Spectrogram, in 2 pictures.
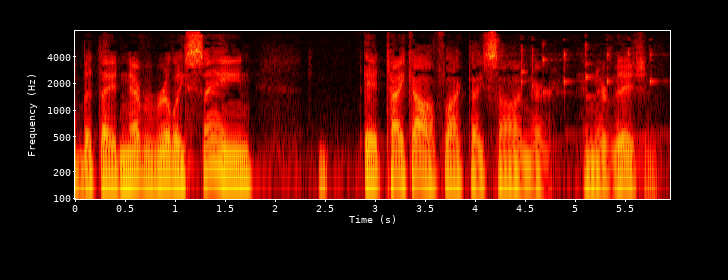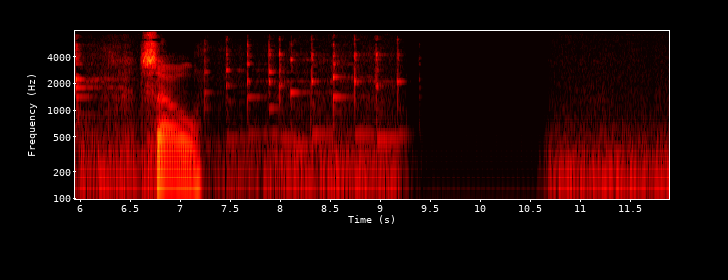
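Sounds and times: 
speech: 0.0s - 5.9s, 6.6s - 7.3s
low steady hiss: 0.0s - 11.8s
mobile phone ringtone: 4.4s - 9.4s.

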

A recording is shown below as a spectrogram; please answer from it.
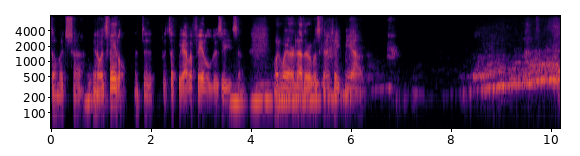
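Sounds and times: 
speech: 0.0s - 6.9s
faint low rumbling: 0.0s - 10.1s
motorcycle engine roaring past, heard through closed windows: 3.6s - 7.4s, 8.2s - 10.1s.

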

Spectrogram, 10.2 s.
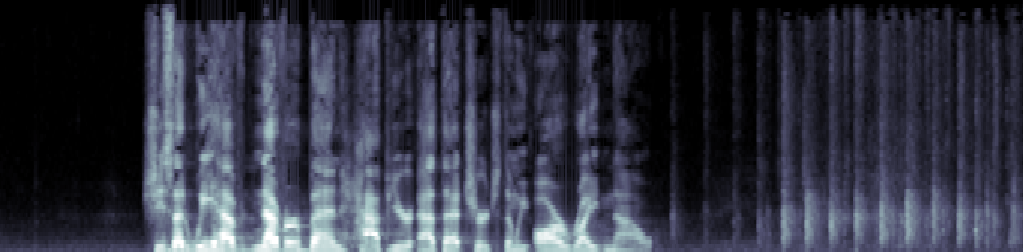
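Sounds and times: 
speech: 1.5s - 6.6s
audience applause: 7.4s - 10.2s.

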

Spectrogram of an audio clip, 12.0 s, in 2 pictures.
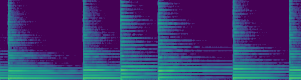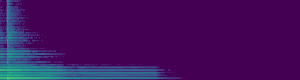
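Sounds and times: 
guitar notes: 0.0s - 8.8s.

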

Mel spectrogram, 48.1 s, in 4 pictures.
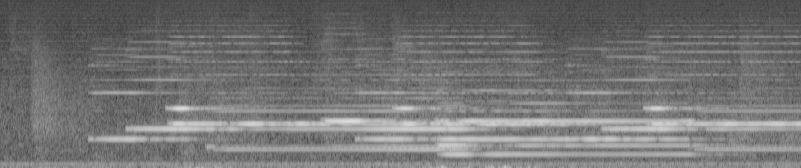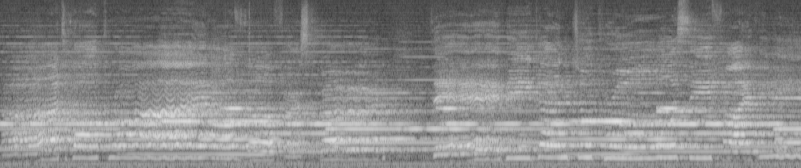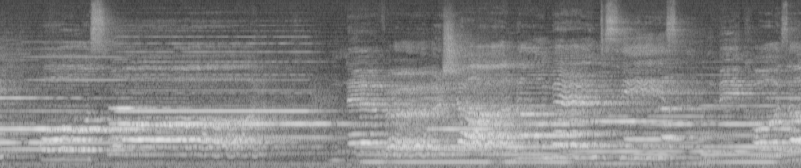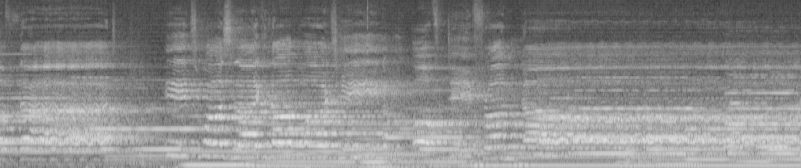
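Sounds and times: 
offertory solo: 1.2s - 48.0s.

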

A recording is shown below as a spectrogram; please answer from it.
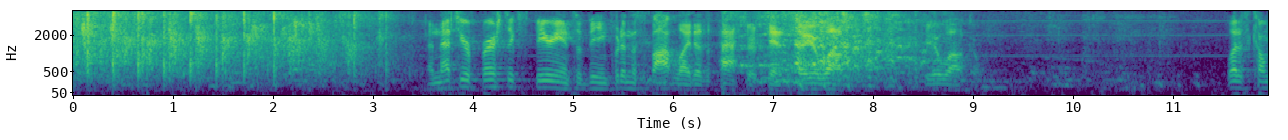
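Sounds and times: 
audience applause: 0.0s - 3.2s
speech: 3.6s - 9.0s, 11.6s - 11.9s
laughter: 5.6s - 11.4s.

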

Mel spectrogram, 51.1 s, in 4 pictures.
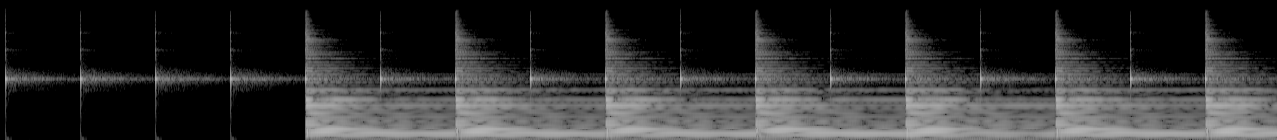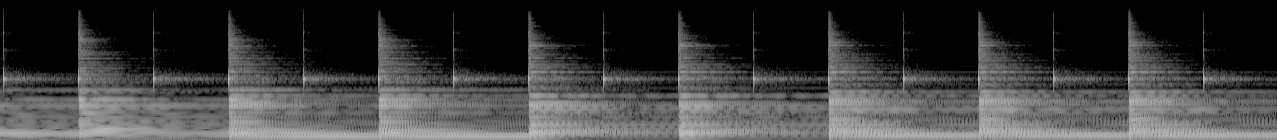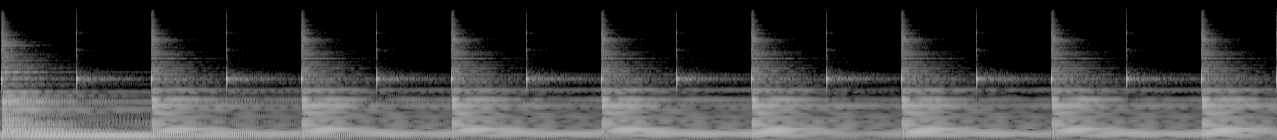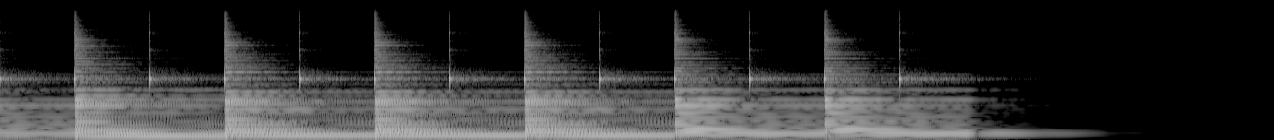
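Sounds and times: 
guitar chords: 3.1s - 48.2s.

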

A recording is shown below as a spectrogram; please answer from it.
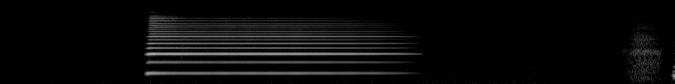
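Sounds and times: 
lead melody: 1.5s - 4.2s.

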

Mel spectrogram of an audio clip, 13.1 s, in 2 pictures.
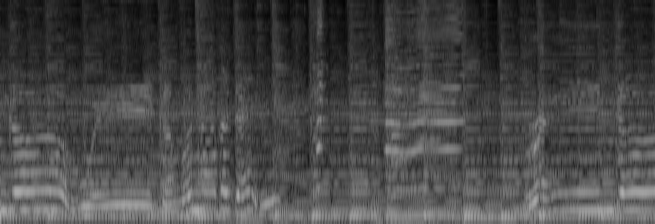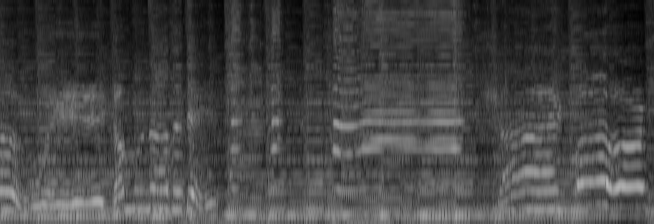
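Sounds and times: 
guitar: 0.0s - 13.0s
harmonica: 2.7s - 5.4s, 8.4s - 11.6s.

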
